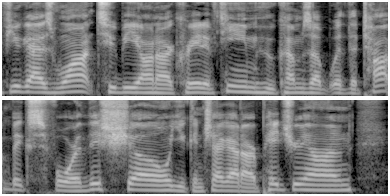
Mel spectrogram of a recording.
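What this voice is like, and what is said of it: Scratchy, sore-throated voice. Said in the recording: “My voice is like I have a scratchy throat today.”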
